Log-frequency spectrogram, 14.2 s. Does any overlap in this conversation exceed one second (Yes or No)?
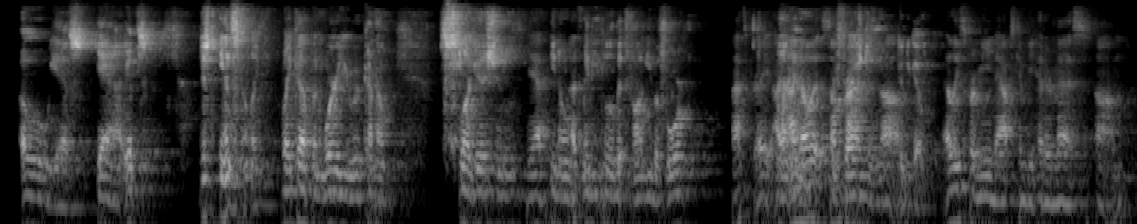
Yes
